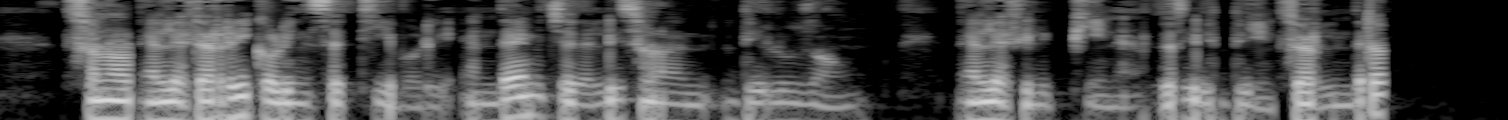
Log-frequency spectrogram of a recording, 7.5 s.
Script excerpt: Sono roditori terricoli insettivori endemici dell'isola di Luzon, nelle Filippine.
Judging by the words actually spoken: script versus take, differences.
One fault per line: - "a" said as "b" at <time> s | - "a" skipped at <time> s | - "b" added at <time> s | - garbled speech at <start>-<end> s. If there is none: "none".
- "roditori" said as "nelle" at 0.7 s
- garbled speech at 5.8-7.0 s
